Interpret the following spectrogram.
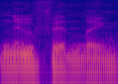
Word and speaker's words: Newfoundland: Clark, I'm really proud of you pronounced Newfoundland correctly.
